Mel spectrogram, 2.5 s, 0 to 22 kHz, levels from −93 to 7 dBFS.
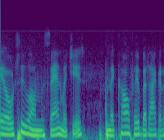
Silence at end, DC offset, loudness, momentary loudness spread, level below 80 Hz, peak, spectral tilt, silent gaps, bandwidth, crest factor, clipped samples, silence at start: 0 s; under 0.1%; -23 LUFS; 9 LU; -36 dBFS; -6 dBFS; -10 dB/octave; none; 5 kHz; 16 dB; under 0.1%; 0 s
